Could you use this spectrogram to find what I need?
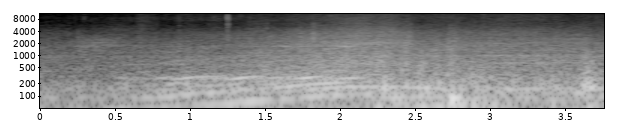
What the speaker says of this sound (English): Let's go for a drive, Luke.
